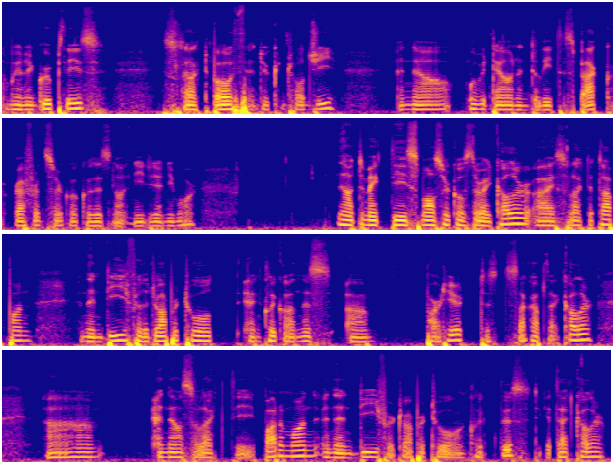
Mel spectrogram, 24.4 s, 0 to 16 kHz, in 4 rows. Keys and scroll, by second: 4.5 ctrl+g, 7.4 Delete, 13.5 d, 19.4 F1, 22.1 d.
